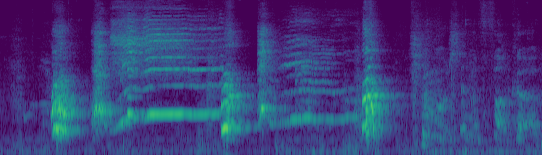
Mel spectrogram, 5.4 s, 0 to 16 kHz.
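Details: A 13-year-old male Chihuahua makes weird noises when excited by attention or when ignored: drawn-out, whining, tonal sounds with a long level wail near the middle, broken by short yips, over a woman's exclamations.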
